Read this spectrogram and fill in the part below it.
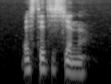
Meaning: female equivalent of esthéticien
- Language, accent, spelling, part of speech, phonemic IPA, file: French, France, esthéticienne, noun, /ɛs.te.ti.sjɛn/, LL-Q150 (fra)-esthéticienne.wav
